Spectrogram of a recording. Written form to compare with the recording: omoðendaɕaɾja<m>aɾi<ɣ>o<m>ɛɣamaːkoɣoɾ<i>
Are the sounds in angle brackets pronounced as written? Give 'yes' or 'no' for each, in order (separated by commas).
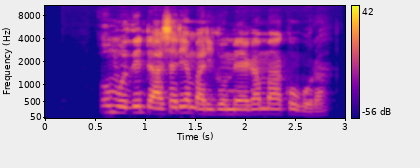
yes, yes, yes, no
